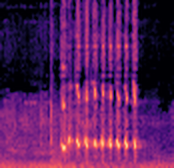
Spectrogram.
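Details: Female sooty-headed bulbul calling a male to mate; a single short run of about nine quick, ringing chirps over faint background hum.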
